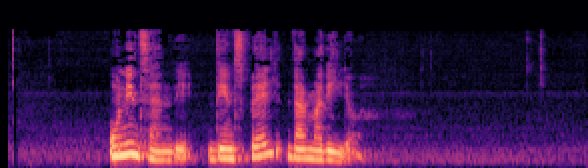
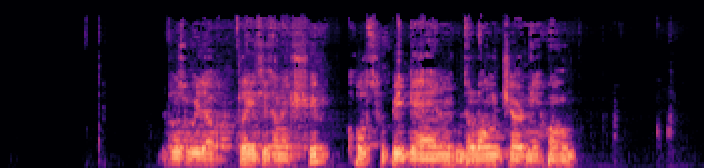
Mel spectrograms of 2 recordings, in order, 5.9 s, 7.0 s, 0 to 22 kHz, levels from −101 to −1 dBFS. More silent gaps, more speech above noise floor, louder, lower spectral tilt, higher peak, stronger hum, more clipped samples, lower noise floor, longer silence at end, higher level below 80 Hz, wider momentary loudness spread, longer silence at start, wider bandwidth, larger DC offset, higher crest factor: neither; second, 42 dB vs over 68 dB; first, -19 LUFS vs -23 LUFS; about the same, -6.5 dB/octave vs -6.5 dB/octave; about the same, -6 dBFS vs -6 dBFS; neither; neither; second, -61 dBFS vs under -90 dBFS; first, 2.25 s vs 1.3 s; second, -70 dBFS vs -54 dBFS; first, 12 LU vs 6 LU; second, 1.1 s vs 1.6 s; second, 11.5 kHz vs 15.5 kHz; neither; about the same, 16 dB vs 18 dB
